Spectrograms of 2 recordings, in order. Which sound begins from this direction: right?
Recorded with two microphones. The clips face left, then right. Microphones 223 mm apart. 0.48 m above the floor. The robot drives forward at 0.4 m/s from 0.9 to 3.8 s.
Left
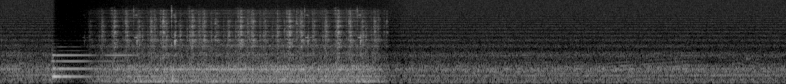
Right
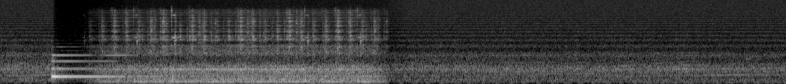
A piano, at 0.5 s.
